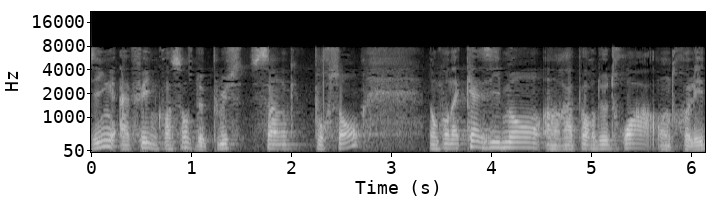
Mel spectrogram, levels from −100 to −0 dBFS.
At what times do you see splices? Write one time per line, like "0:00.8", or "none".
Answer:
none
